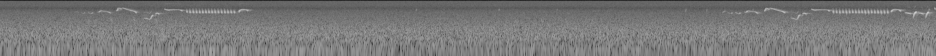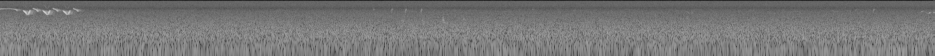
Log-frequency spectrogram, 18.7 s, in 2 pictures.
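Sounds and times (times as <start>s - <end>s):
low steady hiss: 0.0s - 18.7s
Eurasian wren singing: 0.8s - 2.6s, 7.2s - 10.2s.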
